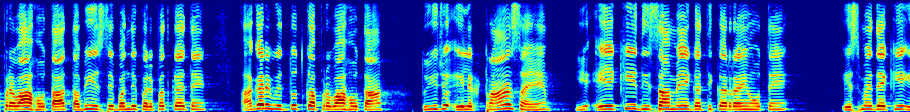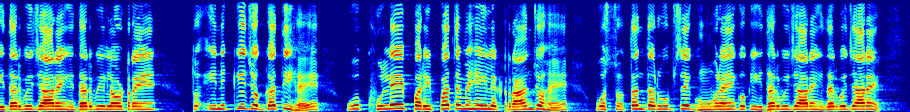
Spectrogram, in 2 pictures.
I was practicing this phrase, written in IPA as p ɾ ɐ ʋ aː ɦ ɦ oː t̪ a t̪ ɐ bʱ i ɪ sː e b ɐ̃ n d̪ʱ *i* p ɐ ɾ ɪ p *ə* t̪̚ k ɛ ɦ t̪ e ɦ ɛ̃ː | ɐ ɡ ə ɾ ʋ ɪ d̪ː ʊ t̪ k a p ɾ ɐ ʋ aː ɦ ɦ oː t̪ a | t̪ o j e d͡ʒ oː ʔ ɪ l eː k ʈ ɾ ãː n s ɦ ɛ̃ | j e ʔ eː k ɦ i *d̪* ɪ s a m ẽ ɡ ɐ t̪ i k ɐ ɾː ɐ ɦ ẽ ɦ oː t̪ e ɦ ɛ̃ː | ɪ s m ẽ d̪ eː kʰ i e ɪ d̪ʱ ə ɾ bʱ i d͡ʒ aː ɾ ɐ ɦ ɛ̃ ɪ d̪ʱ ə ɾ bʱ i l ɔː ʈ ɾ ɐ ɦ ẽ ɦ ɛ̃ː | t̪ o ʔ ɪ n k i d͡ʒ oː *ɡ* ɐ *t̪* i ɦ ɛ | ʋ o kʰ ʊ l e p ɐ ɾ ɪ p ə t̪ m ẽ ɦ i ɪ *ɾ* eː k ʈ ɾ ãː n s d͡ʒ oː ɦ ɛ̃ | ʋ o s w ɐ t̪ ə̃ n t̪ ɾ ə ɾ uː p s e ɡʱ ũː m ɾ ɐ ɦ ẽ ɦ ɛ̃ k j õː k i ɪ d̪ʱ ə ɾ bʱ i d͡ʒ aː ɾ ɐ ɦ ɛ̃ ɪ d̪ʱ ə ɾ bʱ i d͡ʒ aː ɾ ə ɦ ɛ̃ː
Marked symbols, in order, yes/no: yes, yes, yes, yes, yes, no

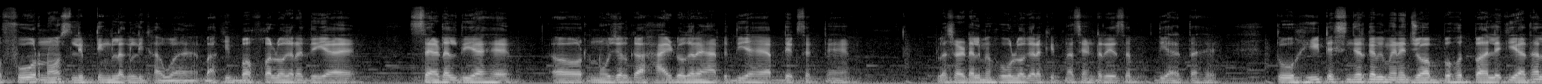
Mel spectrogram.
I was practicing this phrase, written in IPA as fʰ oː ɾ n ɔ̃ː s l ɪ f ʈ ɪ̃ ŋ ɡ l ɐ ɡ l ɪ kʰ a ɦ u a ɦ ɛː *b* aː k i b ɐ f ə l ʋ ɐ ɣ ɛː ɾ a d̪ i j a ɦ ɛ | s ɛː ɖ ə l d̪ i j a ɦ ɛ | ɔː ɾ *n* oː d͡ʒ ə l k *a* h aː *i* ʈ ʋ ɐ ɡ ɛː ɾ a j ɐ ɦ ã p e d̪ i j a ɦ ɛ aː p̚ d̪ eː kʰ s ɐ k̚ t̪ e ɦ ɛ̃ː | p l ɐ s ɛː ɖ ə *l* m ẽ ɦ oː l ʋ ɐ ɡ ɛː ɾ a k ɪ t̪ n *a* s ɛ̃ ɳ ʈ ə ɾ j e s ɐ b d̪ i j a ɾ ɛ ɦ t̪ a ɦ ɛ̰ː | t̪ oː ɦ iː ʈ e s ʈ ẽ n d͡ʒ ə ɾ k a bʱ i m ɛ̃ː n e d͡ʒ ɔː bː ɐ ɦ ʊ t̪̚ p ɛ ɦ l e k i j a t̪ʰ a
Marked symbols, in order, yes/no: yes, yes, yes, no, yes, yes

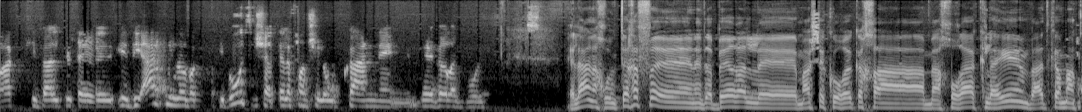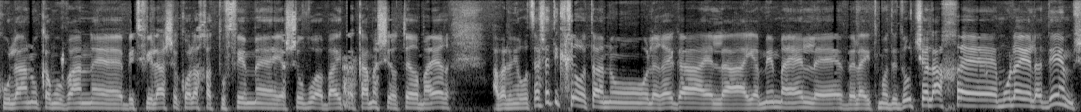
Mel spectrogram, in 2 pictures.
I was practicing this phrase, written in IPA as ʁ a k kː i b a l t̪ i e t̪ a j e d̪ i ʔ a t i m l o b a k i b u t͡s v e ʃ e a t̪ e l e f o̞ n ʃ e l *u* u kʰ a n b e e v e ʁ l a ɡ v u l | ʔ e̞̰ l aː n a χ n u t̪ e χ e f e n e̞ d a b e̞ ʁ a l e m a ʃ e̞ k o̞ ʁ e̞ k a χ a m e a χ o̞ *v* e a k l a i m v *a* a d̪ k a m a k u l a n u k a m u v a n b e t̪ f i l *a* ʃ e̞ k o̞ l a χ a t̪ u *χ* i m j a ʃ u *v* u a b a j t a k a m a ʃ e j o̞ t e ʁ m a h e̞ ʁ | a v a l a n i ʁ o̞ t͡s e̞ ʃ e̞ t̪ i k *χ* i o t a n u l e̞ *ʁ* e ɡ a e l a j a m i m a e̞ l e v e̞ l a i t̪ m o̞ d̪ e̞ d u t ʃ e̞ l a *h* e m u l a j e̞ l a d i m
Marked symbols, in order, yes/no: no, no, no, yes, no, yes, yes, yes, no

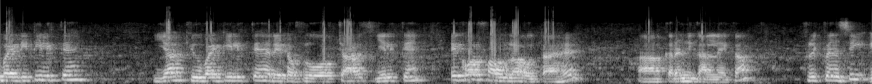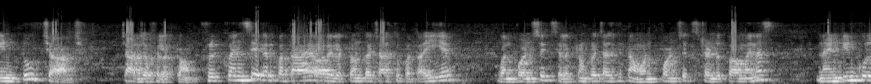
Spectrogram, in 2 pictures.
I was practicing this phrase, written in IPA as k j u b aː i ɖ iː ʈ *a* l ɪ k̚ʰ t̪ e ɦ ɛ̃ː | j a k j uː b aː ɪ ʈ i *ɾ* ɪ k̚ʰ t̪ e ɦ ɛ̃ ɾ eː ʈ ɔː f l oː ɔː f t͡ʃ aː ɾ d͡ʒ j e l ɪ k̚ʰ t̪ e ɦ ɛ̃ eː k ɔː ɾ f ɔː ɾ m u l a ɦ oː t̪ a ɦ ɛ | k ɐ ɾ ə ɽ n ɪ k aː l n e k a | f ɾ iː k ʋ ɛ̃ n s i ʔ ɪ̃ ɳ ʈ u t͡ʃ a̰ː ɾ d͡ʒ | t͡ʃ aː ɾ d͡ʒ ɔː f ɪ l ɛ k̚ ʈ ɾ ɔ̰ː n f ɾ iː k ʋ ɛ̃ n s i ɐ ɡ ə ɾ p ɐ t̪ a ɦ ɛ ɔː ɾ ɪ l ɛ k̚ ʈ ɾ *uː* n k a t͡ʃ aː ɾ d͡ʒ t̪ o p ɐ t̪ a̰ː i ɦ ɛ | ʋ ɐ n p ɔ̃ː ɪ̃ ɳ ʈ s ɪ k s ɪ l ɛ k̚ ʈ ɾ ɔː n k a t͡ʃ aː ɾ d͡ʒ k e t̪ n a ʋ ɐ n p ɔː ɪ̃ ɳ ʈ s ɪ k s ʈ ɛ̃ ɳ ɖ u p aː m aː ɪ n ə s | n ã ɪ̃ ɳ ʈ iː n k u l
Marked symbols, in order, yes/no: no, no, no

